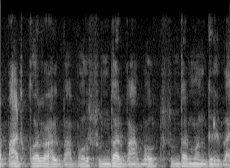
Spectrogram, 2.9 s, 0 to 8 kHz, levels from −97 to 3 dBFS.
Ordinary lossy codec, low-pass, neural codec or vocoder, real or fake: none; 7.2 kHz; codec, 16 kHz, 16 kbps, FunCodec, trained on Chinese and English, 50 frames a second; fake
